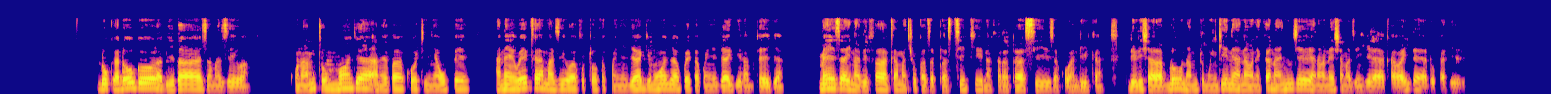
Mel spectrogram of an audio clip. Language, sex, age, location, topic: Swahili, male, 18-24, Dar es Salaam, finance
